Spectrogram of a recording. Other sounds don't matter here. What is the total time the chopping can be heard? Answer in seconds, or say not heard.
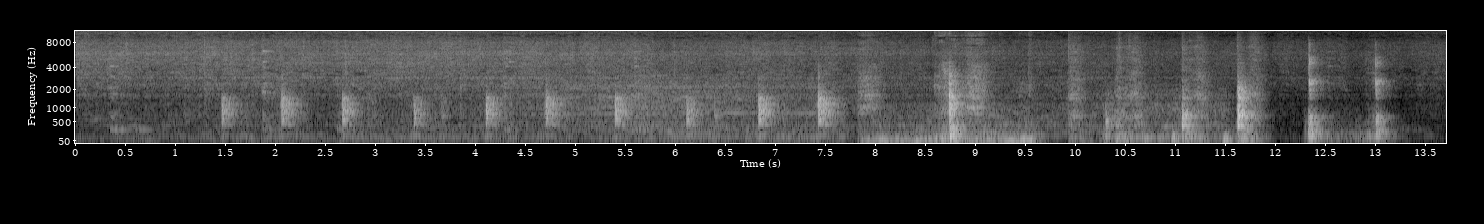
12 s.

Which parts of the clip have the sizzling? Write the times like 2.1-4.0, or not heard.
0.0-13.6.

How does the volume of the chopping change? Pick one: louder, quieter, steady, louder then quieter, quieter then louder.
louder.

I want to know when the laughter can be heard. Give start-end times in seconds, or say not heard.
10.2-11.6.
